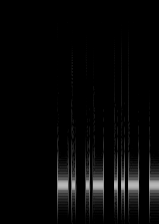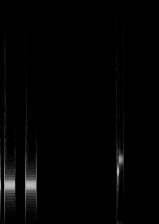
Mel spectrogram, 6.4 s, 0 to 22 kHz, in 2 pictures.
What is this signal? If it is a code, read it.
Morse code, heard as a keyed tone, about 17 wpm, 700 Hz. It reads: NAUMT
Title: Code Groups - 5 Letters - 17wpm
